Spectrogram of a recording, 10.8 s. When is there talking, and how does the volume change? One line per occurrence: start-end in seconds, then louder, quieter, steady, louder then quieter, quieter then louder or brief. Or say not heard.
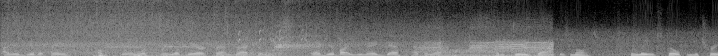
0.0-10.7 steady.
